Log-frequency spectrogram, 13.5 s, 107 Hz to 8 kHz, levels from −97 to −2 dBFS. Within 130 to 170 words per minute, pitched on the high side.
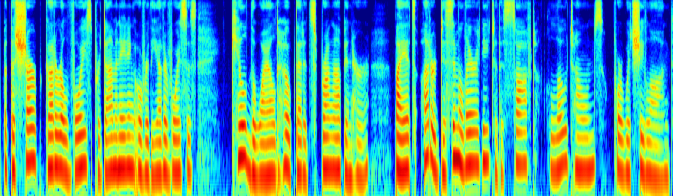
Yes: average, 145 wpm; high, 195 Hz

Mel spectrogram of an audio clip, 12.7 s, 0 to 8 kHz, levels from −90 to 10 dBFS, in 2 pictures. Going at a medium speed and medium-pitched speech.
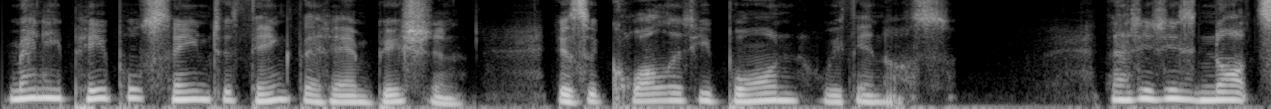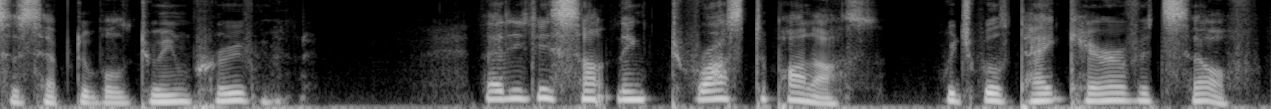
Yes: average, 155 wpm; medium, 155 Hz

